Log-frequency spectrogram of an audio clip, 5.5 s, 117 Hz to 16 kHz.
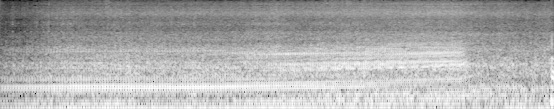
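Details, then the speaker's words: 2007 Kawasaki Ninja 500R twin, first ride after carb cleaning with new needles, on tires he doesn't trust: engine pulls cleanly, pitch rising smoothly with no stumbles, shifts smooth; normal acceleration. "oh she sounds good shift and smooth brakes are working good sounds happy"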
